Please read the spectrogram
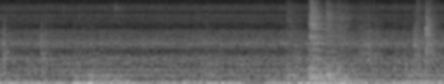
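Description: Thread being worked through leather during hand stitching, with a short rasp about three seconds in, over a steady low hum.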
